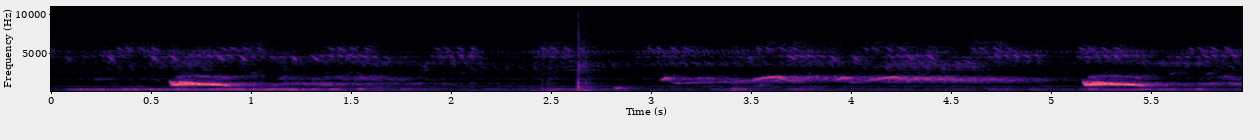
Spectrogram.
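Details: Wild Egyptian geese at a waterhole on Djuma Game Reserve, Sabi Sand, South Africa, bathing at night on 27 August 2023: two brief, loud, rasping downward calls about 4.5 seconds apart, with a faint click and constant insect drone.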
